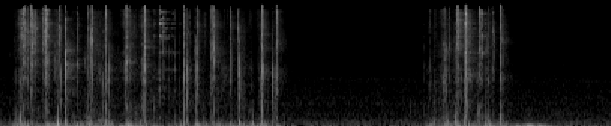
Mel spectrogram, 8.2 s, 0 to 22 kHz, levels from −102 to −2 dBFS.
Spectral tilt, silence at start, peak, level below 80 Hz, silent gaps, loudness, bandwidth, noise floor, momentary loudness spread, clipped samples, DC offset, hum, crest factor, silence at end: -0.5 dB/octave; 0.15 s; -12 dBFS; -64 dBFS; none; -45 LUFS; 18 kHz; -81 dBFS; 16 LU; under 0.1%; under 0.1%; none; 38 dB; 0.85 s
